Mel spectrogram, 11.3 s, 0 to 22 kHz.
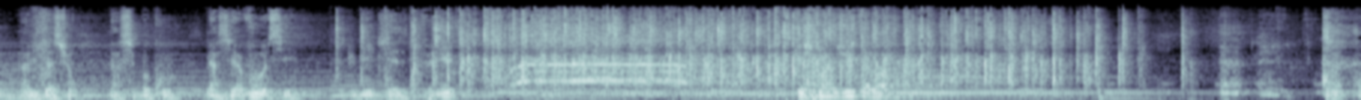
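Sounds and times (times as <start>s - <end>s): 
speech: 0.2s - 4.0s, 6.6s - 7.7s
crowd snapping their fingers: 2.8s - 10.3s.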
